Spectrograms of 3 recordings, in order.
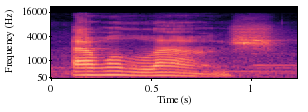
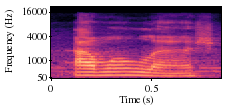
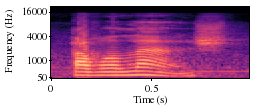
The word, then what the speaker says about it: avalanche: The correct pronunciation is avalanche. Mostly people call this word avalanche or avalanche. Those are incorrect. The correct pronunciation is avalanche.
